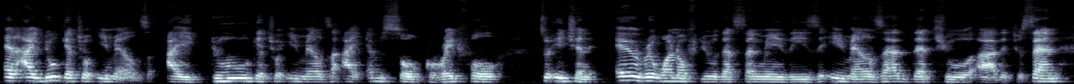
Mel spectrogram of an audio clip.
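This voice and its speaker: A man's voice: mid-range voice, a little slow. Earnest South African man, rambling podcast host. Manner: earnest, rambling, many hesitations and restarts. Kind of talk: casual podcast monologue.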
